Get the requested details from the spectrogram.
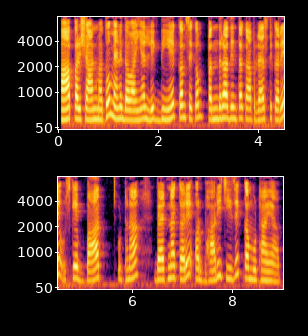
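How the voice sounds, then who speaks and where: Woman playing a calm cartoon doctor, gives instructions, squeaky high voice. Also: normal speed, lightly acted. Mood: reassuring. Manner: reassuring, instructive. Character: calm professional male doctor, middle-aged. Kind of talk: cartoon voice acting.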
